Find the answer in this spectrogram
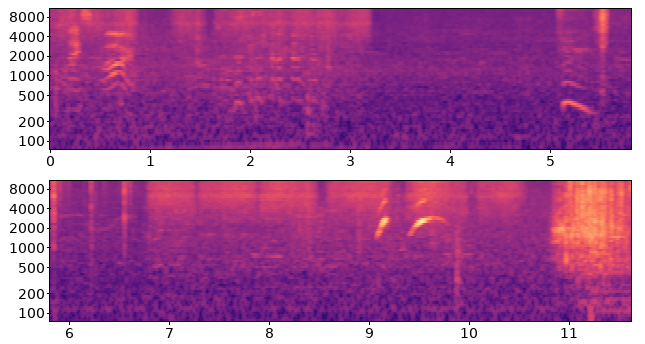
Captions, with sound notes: “Nice car.” Umm…Chico? (sexy whistle)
